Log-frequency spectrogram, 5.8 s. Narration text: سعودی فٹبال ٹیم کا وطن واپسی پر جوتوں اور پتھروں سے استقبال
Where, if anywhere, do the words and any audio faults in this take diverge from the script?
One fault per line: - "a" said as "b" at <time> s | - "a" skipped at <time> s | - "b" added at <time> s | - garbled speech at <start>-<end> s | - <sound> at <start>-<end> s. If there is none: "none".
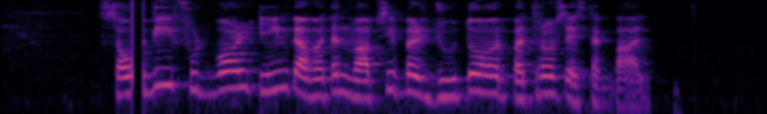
- dropout at 1.0-1.1 s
